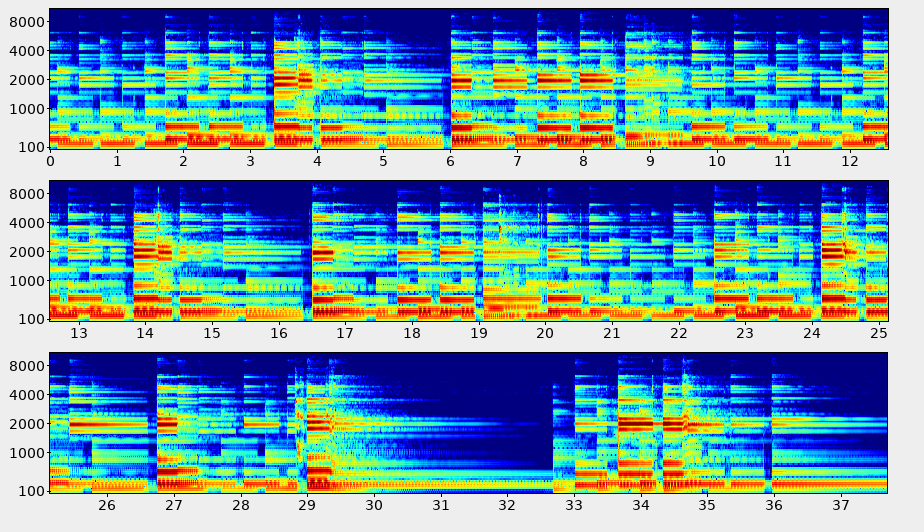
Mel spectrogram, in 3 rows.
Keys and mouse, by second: 29.9 middle click, 33.0 alt+w, 33.6 alt+middle click, 34.8 e.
